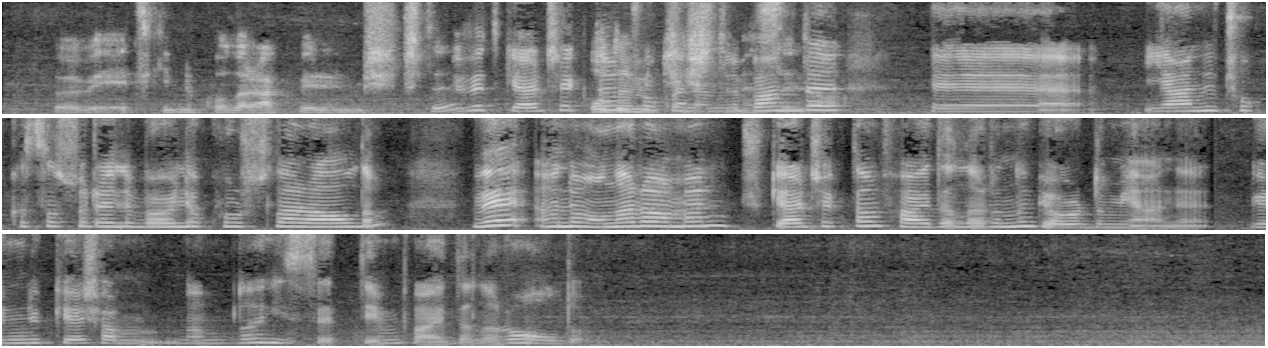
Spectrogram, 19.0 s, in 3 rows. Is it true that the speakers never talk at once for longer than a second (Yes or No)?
No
